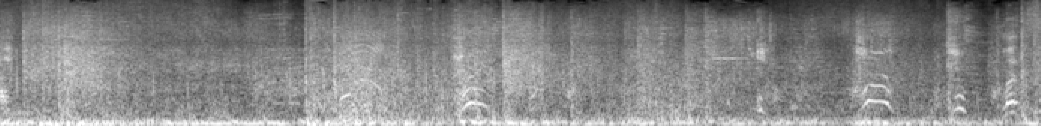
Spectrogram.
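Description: Sword slashes swish and clang in quick succession.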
